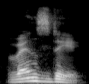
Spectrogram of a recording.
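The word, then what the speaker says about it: Wednesday: लेकिन इसका सही प्रोनाउंसिएशन है वेडनेसडे। वेडनेसडे। जी हां, डी का साउंड यहां पे प्रोड्यूस नहीं होगा और आपको पढ़ना है वेडनेसडे।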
